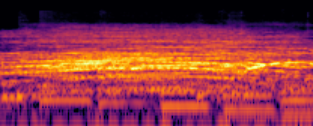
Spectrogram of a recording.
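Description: A small group of people cheering together with many high voices at once, swelling in the middle and easing off near the end, over background music with a stepping bass line.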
